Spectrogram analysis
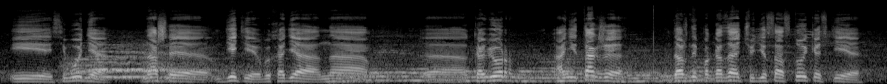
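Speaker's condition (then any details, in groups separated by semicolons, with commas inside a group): No condition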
